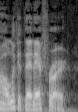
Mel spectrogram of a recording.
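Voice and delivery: ordinary talk, nothing marked

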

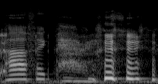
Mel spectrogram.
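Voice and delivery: high, loud, slow voiceover voice.

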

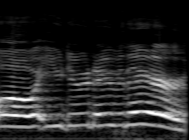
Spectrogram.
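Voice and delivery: put-on Somerset accent. Acting out a scene, switching between two voices, one in a Somerset accent.

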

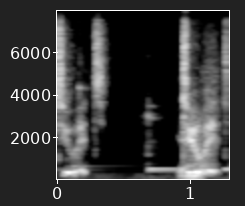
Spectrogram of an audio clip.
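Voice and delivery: put-on sinister character voice. Mimicking how the other player goads the angry character: imitating the Emperor. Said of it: "you're just like".

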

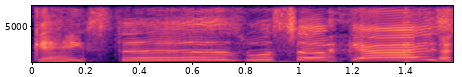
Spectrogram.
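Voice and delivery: very high-pitched, way overexcited voice. Retelling how Brandon greeted the room: imitating Brandon way too excited. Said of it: "way too excited for the mood of the room".

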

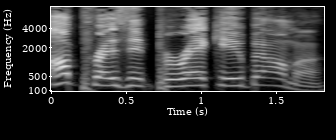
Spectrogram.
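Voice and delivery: put-on heavy Philadelphia accent, pitched way up. In an improv scene where every character has one, thick Philly accent. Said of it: "all the characters have a thick Philly accent".

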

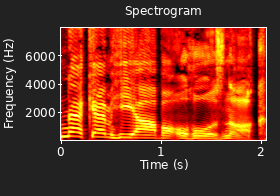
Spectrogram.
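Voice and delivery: full, roaring bellow. A speaker at a meeting answers the opposition's jeers, roaring. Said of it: "ordította szónok".

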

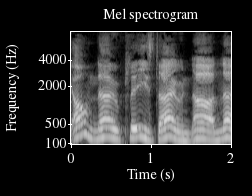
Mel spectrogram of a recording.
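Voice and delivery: very high, slow, breezy, cheerful fake begging. Retelling how a character calls the mob boss, doing her happy mock-pleading. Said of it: "and she's just happily".

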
